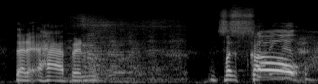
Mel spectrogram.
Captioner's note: audience laughing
